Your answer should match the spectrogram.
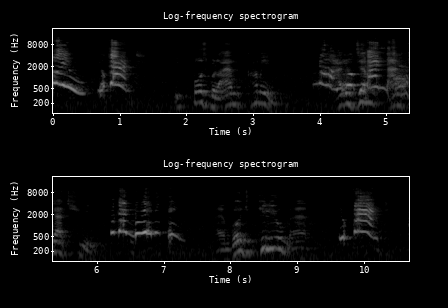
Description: A dog whimpers and a man is talking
